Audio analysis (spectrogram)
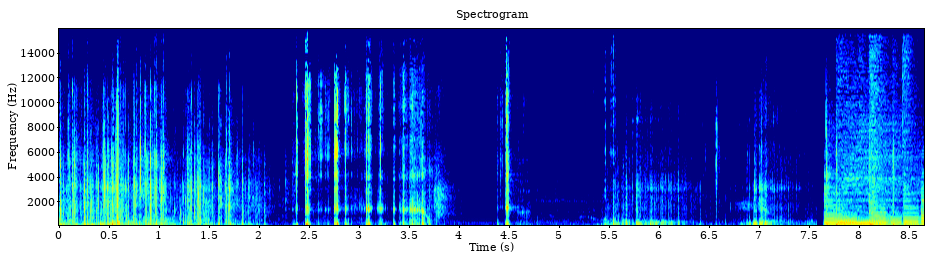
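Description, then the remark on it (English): Loud crinkling and crunching of a plastic bag being scrunched up as ASMR, with bursts of sharp crackles and brief pauses, then music starts abruptly at the end. “Let me crunch up the bag.”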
